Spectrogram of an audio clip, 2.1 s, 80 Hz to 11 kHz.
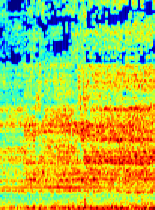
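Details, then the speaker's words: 8 kW 12 V diesel air heater installed in a Bayliner 2455 Ciera boat, running a while; steady low rushing draw with smooth, even hum, no knocks or surging; normal intake airflow. "the intake you can hear it's sucking air it's down there and the exhaust is all the way over here this thing works man"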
